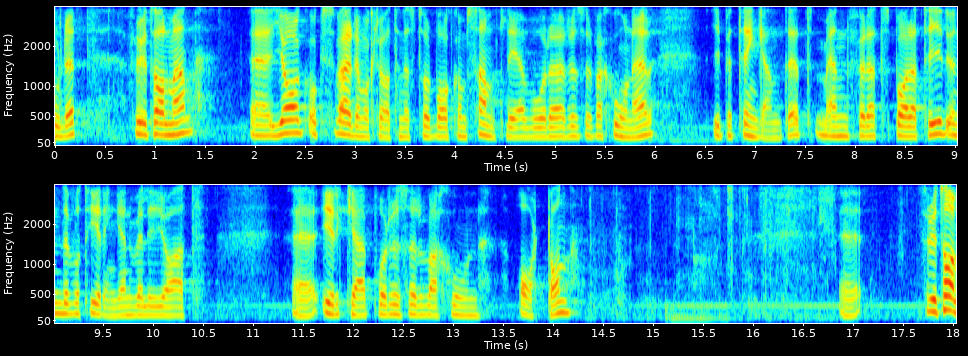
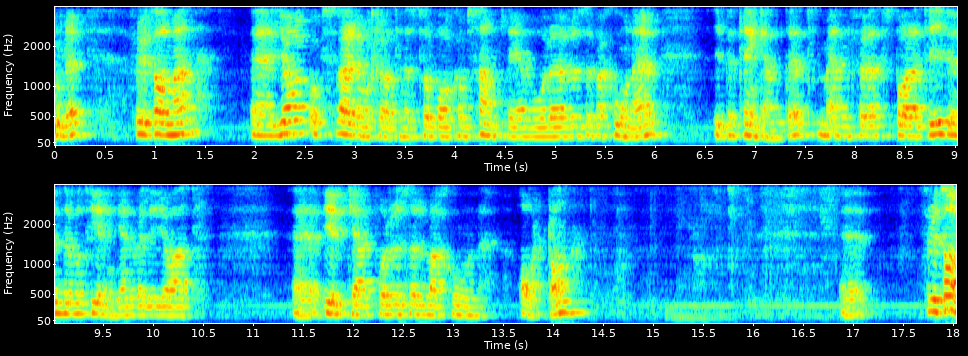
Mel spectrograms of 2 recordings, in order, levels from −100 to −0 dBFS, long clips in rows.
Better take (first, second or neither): first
